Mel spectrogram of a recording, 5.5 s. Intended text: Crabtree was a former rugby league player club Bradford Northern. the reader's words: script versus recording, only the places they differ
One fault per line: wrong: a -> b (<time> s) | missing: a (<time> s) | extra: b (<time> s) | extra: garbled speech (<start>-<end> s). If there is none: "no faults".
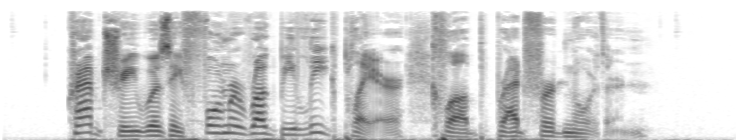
no faults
